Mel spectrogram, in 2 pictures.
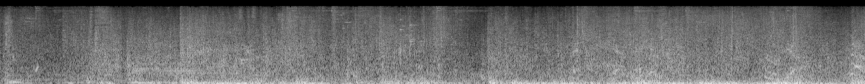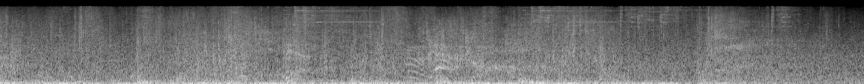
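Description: A deep rumbling roar booms beneath the blasts.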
